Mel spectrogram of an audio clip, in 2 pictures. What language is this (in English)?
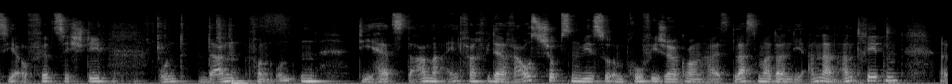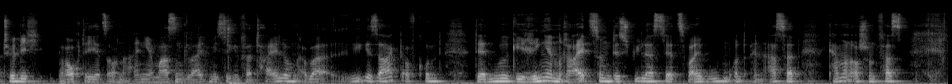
German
